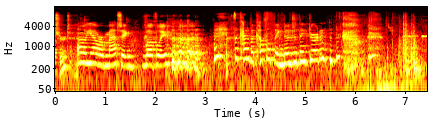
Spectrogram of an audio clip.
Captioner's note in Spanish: Risas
